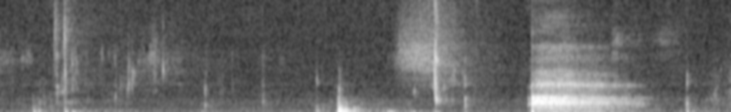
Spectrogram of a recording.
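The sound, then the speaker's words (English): Wet mouth sounds of a person taking a quick sip of water: small lip smacks and soft clicks, a quick slurping sip, then a loud, breathy gulp and exhale near the end. No talking. “I'm just gonna take a quick sip of my water.”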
